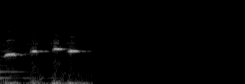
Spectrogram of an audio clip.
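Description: Tail of a background music track: four short whistled notes in the first second, then the track cuts off to dead silence.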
